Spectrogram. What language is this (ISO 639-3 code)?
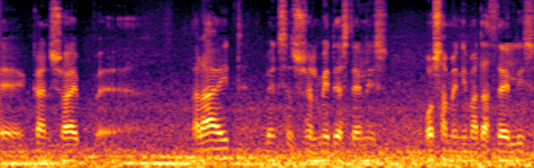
ell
